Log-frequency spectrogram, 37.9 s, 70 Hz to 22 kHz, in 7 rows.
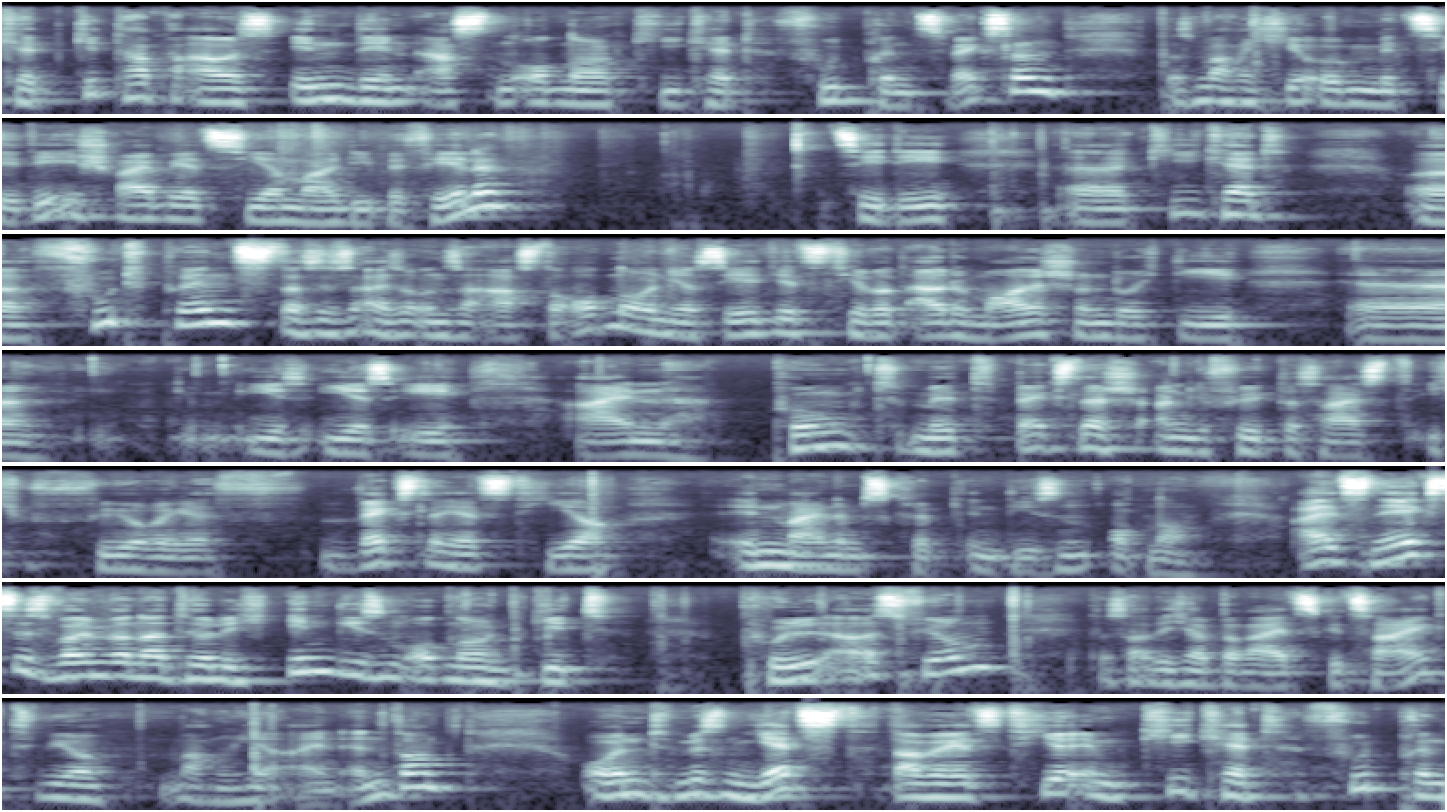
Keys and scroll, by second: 4.2-5.0 typing, 8.8-10.3 typing, 23.8 Return, 28.5-31.0 typing, 33.4 Return.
